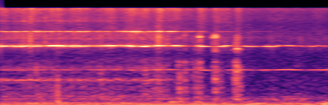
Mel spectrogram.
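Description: Telephone bell ringing as a radio sound effect, with a few clicks about a second and a half in as the receiver is picked up.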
